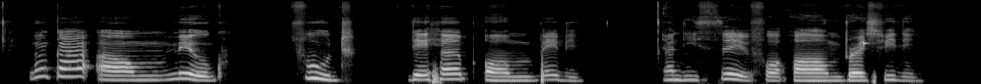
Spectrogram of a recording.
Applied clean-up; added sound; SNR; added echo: neural mask model Resemble Enhance denoiser.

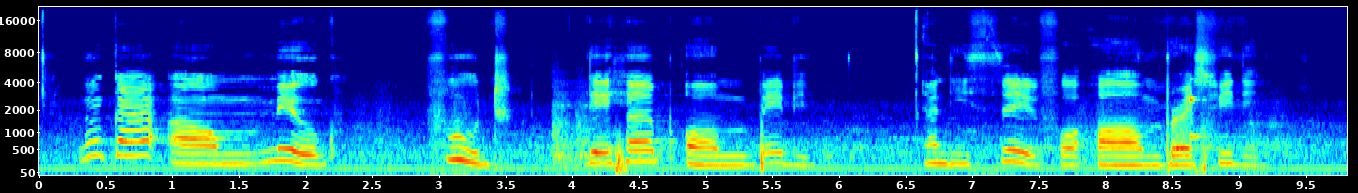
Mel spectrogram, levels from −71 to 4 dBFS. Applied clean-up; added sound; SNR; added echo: none; Engine + Subway, metro, underground; 15 dB; none.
